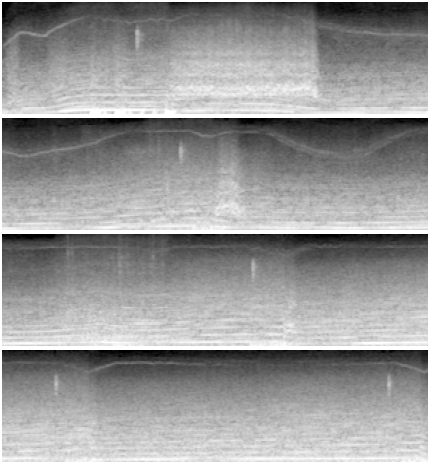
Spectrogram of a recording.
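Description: A racing car engine roars, rising in pitch and dropping sharply with each gear change.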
